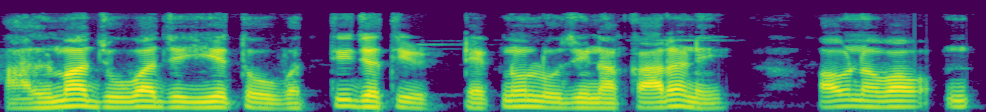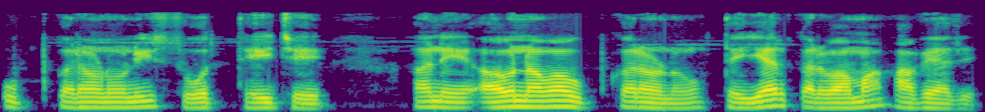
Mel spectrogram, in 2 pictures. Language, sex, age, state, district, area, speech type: Gujarati, male, 18-30, Gujarat, Ahmedabad, urban, spontaneous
